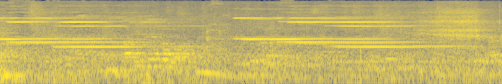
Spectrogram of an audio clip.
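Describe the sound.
A continuous electric parliament voting bell rings steadily for several seconds, a bright sustained metallic tone, rung to call deputies to vote on amendments to the day's agenda, over a low murmur of voices and shuffling in a large gathering.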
